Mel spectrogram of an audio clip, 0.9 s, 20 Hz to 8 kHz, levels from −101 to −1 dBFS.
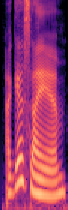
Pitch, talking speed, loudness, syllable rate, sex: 200 Hz, 265 wpm, -16 LUFS, 5.1 syllables/s, female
